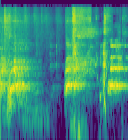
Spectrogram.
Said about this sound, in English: Just dogs barking.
